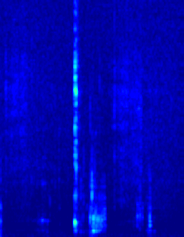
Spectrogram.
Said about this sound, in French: Je vais prendre une gorgée d'eau pour Ibrahim.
